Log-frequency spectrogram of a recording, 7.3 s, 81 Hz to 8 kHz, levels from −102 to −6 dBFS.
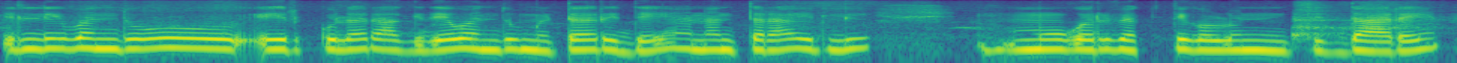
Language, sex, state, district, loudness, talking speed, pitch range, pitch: Kannada, female, Karnataka, Bidar, -16 LUFS, 105 wpm, 215-230 Hz, 220 Hz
